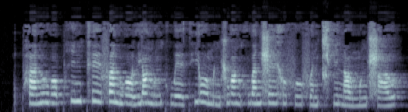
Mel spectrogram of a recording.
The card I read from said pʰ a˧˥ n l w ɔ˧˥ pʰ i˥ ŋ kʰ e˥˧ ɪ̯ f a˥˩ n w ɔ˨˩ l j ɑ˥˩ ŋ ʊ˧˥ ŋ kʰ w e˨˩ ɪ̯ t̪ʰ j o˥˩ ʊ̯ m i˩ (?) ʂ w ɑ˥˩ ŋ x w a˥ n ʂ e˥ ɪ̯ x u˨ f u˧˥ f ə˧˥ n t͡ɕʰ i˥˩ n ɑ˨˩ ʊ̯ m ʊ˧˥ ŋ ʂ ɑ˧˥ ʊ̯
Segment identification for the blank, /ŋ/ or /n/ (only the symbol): ŋ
